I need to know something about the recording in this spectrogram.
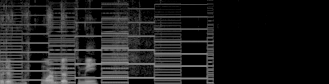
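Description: An old computer game plays a short beeping tune.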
